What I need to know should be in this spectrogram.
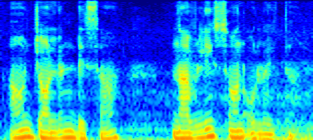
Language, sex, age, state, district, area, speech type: Goan Konkani, male, 30-45, Goa, Salcete, rural, spontaneous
